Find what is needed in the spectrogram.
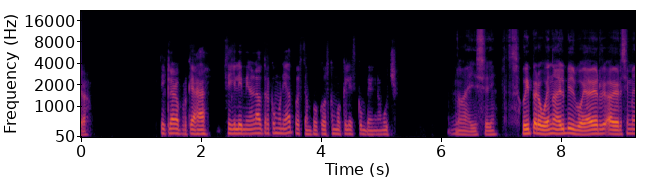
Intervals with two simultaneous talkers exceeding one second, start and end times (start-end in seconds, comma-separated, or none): none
